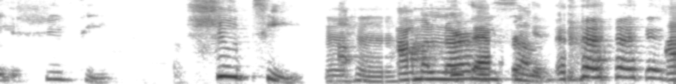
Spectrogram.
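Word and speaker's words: Ncuti: The N is actually silent just you know for my So it's cooti. So, it's it's actually shooty.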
